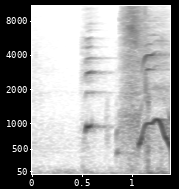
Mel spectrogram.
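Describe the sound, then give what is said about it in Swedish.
A single loud sneeze: a short sharp intake of breath, then an explosive burst with a rising and falling vocal squeal. No talking. “Prosit!”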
